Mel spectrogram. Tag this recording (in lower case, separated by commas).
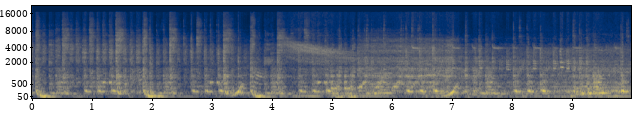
music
